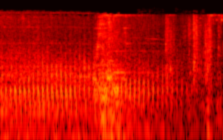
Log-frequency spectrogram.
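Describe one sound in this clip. A heavy thud sounds as something lands on wooden boards.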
